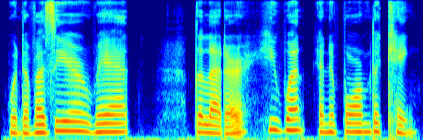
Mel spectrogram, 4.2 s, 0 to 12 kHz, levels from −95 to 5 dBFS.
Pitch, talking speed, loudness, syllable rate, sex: 205 Hz, 170 wpm, -19 LUFS, 4.8 syllables/s, female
